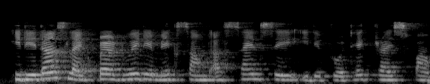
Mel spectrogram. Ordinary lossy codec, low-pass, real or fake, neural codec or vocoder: MP3, 48 kbps; 7.2 kHz; real; none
